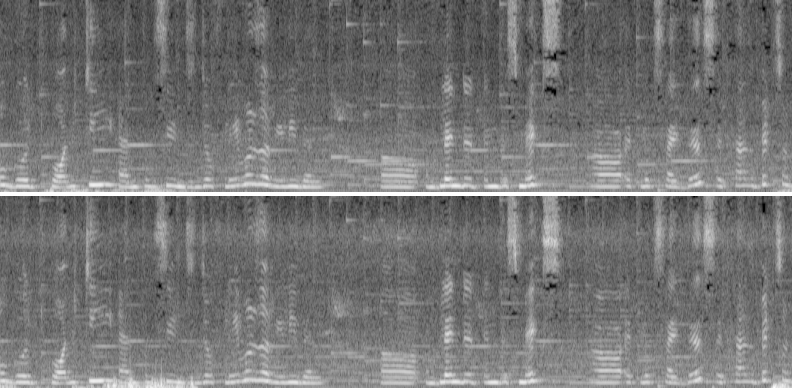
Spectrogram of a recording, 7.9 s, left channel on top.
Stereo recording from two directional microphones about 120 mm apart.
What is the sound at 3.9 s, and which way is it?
Speech, 10° left (ahead or behind).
